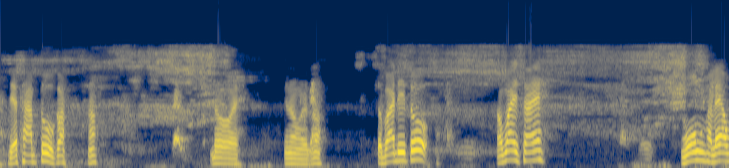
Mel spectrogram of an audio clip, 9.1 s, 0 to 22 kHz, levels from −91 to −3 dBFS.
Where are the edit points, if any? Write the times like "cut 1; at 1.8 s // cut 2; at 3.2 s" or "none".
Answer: none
